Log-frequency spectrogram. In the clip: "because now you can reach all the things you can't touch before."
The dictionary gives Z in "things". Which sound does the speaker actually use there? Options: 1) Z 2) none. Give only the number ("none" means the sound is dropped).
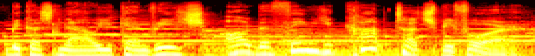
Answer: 2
